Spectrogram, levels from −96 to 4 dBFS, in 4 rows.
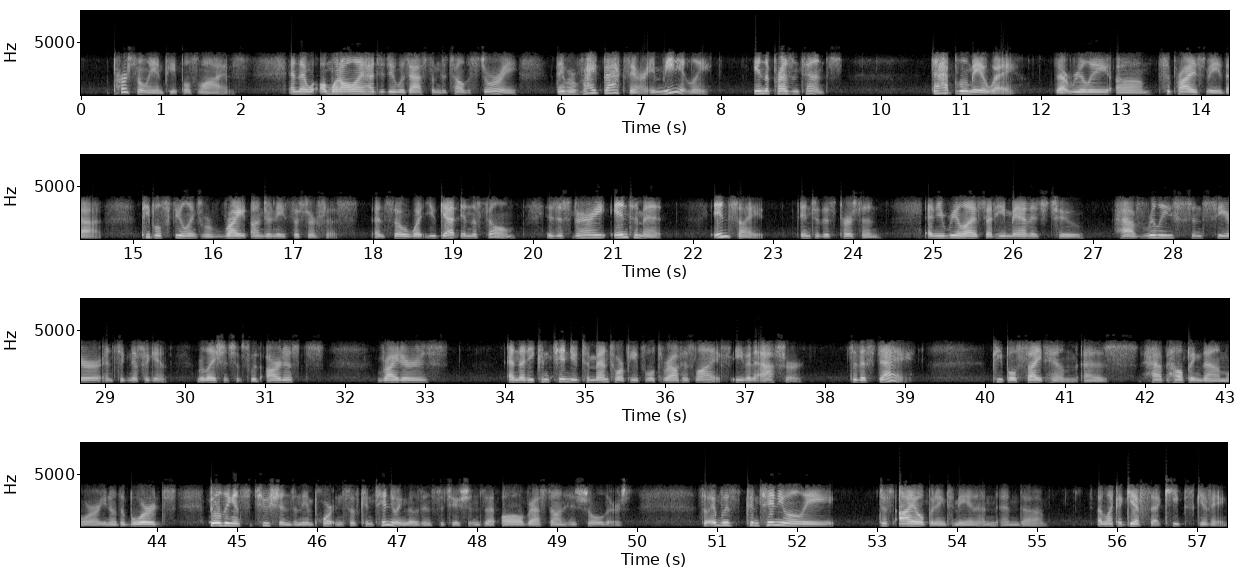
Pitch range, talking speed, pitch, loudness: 150-190 Hz, 145 wpm, 165 Hz, -27 LUFS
